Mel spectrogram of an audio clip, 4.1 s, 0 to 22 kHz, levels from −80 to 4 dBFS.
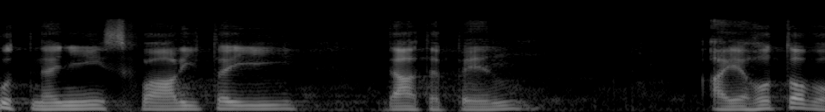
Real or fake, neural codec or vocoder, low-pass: fake; codec, 24 kHz, 1.2 kbps, DualCodec; 10.8 kHz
